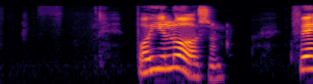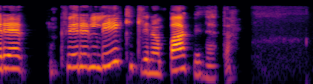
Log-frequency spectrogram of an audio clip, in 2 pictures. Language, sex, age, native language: Icelandic, female, 50-59, Icelandic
